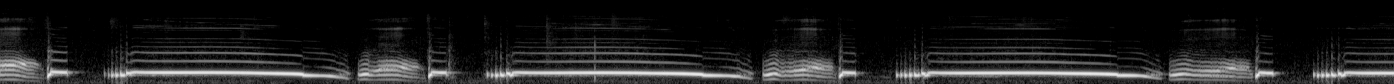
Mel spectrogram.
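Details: Puter pelung dove, a kept dove breed well known in Indonesia, especially Java, singing its soft song: long sustained hollow coos of about two seconds alternate with quick wavering, gurgling broken notes, repeated roughly every four seconds.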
